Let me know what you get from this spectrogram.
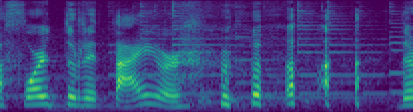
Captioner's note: laughter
